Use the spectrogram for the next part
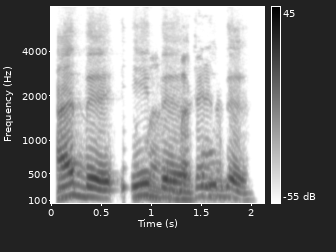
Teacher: Kolkolahnya tipis, jadi ke e, ya bukan ke o.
